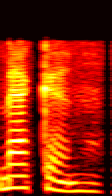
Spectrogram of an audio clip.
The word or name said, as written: Meccan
